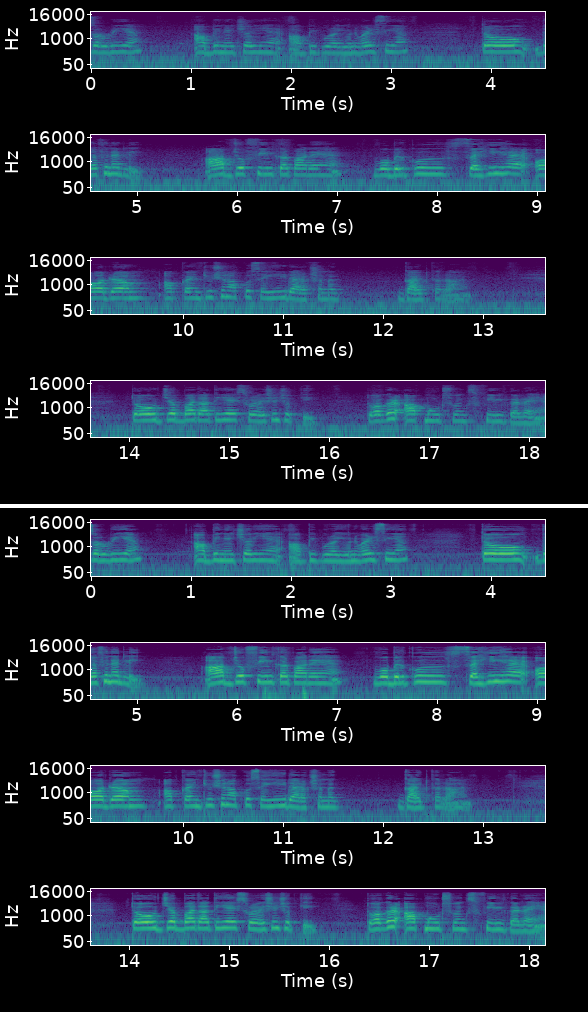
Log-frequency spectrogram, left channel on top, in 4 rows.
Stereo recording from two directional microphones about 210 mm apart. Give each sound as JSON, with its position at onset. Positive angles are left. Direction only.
{"t": 0.0, "sound": "speech", "side_deg": -50}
